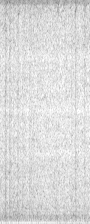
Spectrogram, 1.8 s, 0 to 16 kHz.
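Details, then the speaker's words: 1970 Dodge Super Bee, big-block Mopar 451 stroker, after carburettor high idle, mixture and floats were adjusted: smooth, even low burble with no misses or stumbles, adjustments checked and working; normal idle. "Checking all my adjustments. It's working good."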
